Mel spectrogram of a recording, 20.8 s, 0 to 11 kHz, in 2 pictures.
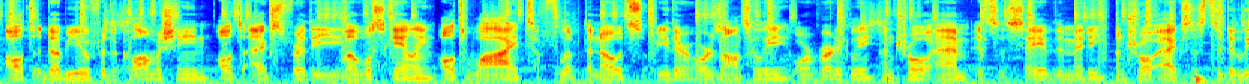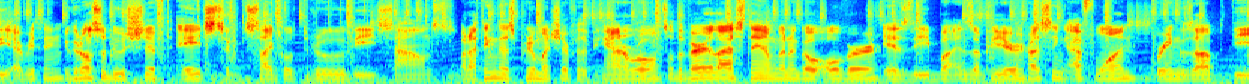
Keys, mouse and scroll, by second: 0.0 alt+w, 1.7 click, 3.0-3.4 scroll down 4, 5.9 click, 6.3 click, 6.8 click, 7.0 click, 9.4 ctrl+x, 11.7-14.0 typing.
